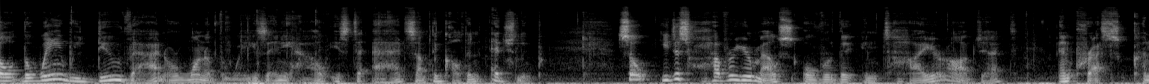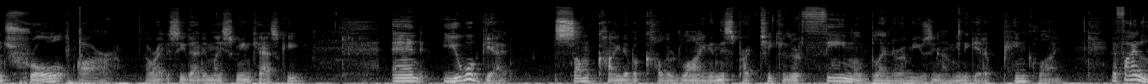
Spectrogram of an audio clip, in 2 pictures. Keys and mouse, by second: 0.7-2.0 middle drag, 12.1 ctrl+r.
